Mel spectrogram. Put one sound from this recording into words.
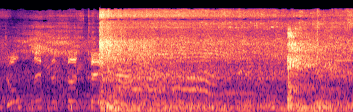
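A car explodes with a loud roar.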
